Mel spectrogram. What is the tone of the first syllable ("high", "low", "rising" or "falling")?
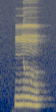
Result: low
